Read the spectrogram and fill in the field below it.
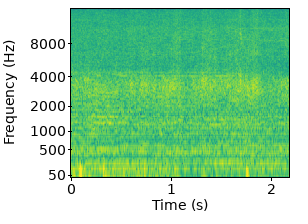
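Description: Apis cerana honey bees buzz at their hive, a dense, continuous hum close by with a few soft knocks, no talk.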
